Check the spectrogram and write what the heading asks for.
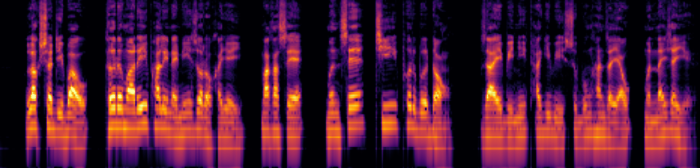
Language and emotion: Bodo, neutral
